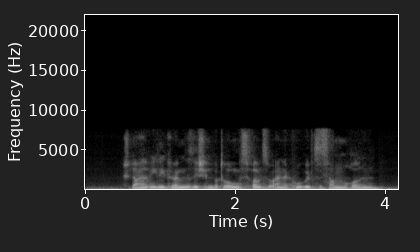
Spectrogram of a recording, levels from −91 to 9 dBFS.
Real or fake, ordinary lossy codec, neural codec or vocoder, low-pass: fake; none; codec, 16 kHz, 1 kbps, FreqCodec, larger model; none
